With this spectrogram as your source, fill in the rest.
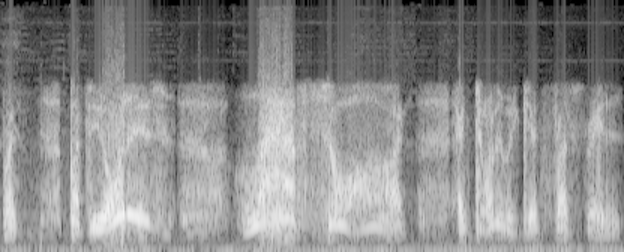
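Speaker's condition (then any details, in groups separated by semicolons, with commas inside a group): Throat cancer, vocal cord removed, partial laryngectomy, right vocal cord removed; years after laryngeal surgery, talking does not hurt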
